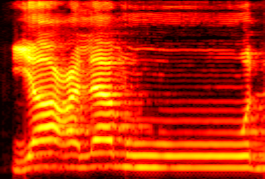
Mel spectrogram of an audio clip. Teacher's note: لو کانوا یعلمون، یہاں پر وقف کریں گے تو وقف کی صورت میں نون جو ہے یہ ساکن ہو جائے گا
